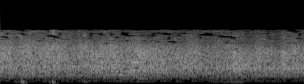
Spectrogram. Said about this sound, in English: Do you know what? Let's give them another round of applause there.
